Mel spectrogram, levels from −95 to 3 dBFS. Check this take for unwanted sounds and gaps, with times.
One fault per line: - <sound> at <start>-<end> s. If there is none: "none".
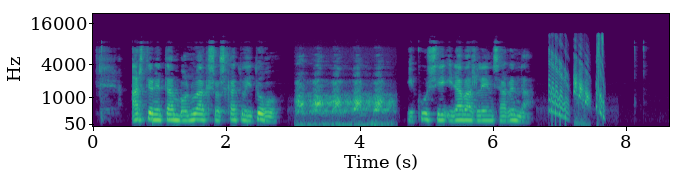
- bark at 3.0-4.6 s
- chirp at 6.8-7.7 s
